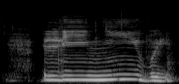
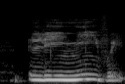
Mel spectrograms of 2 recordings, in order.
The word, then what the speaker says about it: ленивый: Ленивый. E here is not stressed, so we are going to pronounce it as E. Ленивый.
